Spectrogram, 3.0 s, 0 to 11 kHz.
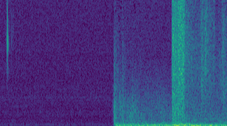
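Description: An IS-7 heavy tank cannon shot slamming into dirt in World of Tanks: a sudden loud boom that bursts in and stays as a dense, rumbling roar, swelling again near the end, with no voices.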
